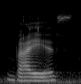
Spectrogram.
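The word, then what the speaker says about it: Vélez: Okay, Eileen, how do you say it in Spanish, the last name? – Baez. – Baez in Spanish.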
